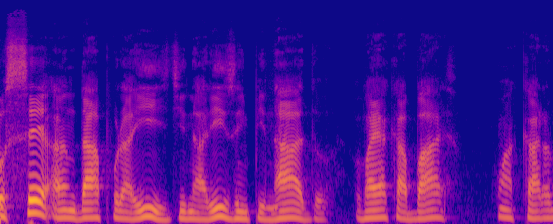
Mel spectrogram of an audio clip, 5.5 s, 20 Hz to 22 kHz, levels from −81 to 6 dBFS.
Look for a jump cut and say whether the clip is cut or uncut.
cut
